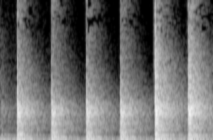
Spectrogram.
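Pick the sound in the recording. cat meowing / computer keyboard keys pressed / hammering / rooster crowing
hammering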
